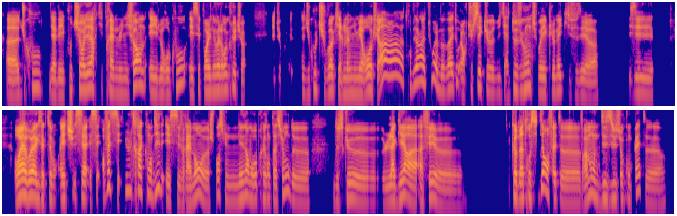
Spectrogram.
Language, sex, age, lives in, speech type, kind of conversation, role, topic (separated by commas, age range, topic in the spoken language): French, male, 20-24, France, conversation, unstructured, none, Qu’est-ce qui te fait préférer un genre de film plutôt qu’un autre ?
